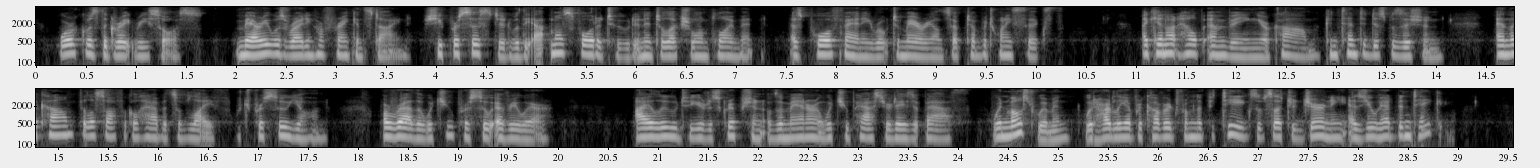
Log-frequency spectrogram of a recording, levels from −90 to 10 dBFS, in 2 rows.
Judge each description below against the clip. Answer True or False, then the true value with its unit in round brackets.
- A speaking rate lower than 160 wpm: False (180 wpm)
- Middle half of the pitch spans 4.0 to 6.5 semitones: False (2.5 semitones)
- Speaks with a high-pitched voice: False (180 Hz)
